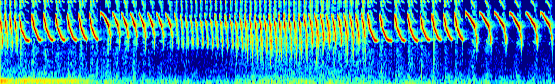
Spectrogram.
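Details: Canary in full song, a long continuous run of rapid repeated downward-slurred chirps merging into a fast rolling trill and back into quick sweeping notes, bright and high-pitched throughout.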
